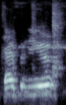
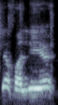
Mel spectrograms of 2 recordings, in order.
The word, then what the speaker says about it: Chevalier: movie's name was Cavalier, but not Cavalier, the right pronunciation, because the French word is called Chevalier.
